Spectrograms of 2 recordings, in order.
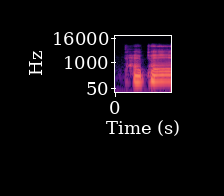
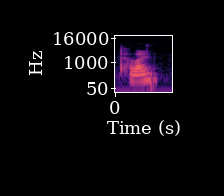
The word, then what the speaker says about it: Pele: Pepe, I think his name is. – Pele.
